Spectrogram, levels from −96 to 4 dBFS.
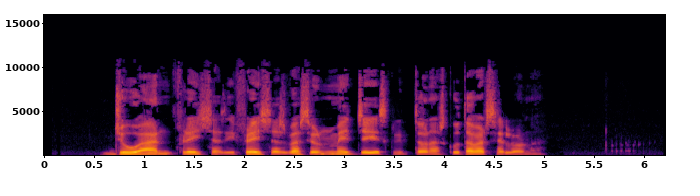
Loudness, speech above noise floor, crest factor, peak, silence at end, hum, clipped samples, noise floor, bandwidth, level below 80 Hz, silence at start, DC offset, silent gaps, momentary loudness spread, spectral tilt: -22 LUFS; 56 dB; 20 dB; -4 dBFS; 1.3 s; none; under 0.1%; -78 dBFS; 10 kHz; -62 dBFS; 0.6 s; under 0.1%; none; 10 LU; -5 dB/octave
